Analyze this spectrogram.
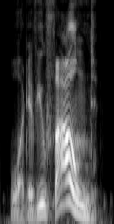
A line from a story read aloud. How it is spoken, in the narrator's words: he called out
